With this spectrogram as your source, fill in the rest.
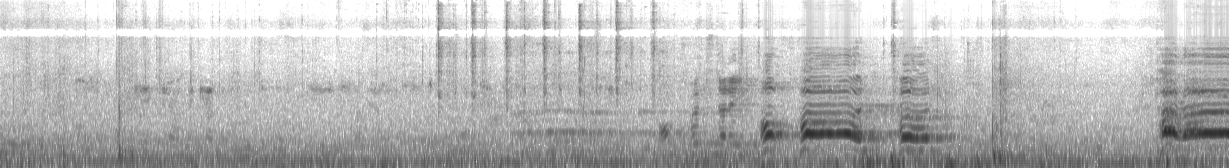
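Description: Horses' hooves clop slowly on paving stones.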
